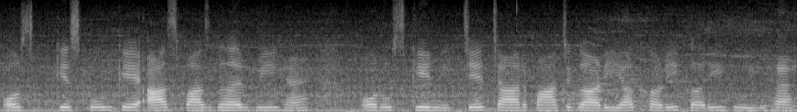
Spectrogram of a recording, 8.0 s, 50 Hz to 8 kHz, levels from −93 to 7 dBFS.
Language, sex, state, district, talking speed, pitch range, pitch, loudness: Hindi, male, Chandigarh, Chandigarh, 145 wpm, 195-210 Hz, 200 Hz, -18 LUFS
